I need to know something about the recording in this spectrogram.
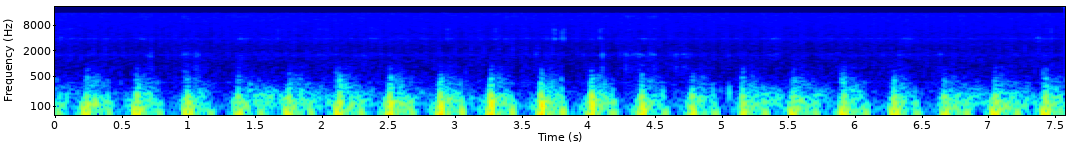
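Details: Loud, thudding heart sounds at about 80 beats per minute, with arrhythmia induced by gradually increasing compression of the heart; the irregularity is hard to pick out.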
